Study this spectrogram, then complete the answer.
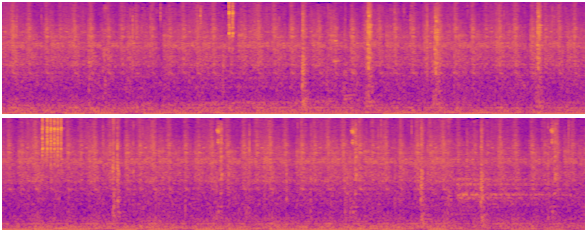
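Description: A machine clicks and rattles as hands work on it.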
